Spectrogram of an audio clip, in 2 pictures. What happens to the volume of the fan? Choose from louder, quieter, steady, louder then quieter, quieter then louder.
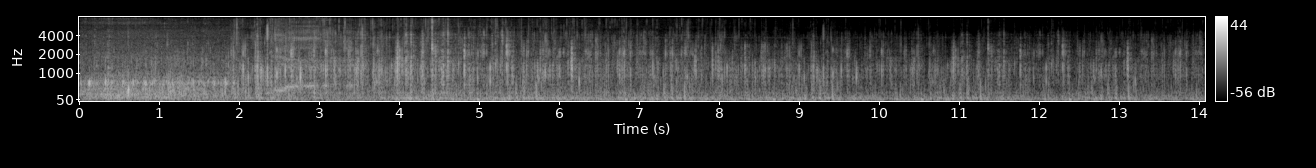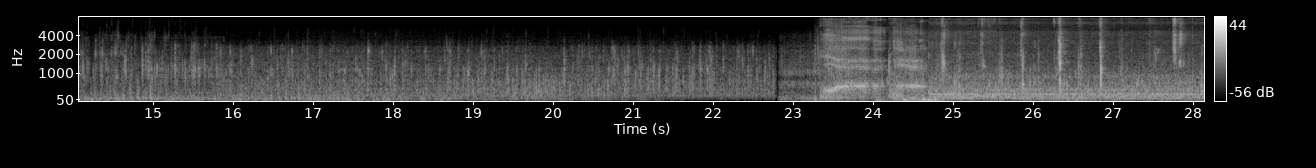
quieter.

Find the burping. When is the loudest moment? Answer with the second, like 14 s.
24 s.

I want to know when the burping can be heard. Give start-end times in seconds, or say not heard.
2.4-3.5, 23.3-24.9.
